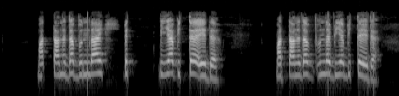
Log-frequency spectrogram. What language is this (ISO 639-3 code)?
uzb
